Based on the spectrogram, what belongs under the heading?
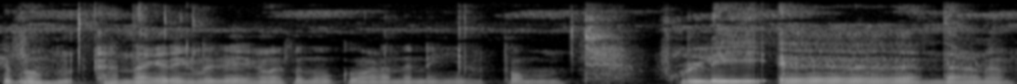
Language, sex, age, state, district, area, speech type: Malayalam, male, 18-30, Kerala, Kozhikode, rural, spontaneous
